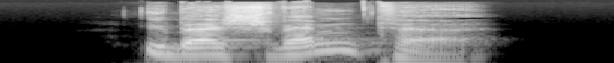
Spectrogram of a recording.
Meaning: inflection of überschwemmen: 1. first/third-person singular preterite 2. first/third-person singular subjunctive II
- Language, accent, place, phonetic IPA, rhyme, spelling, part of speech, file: German, Germany, Berlin, [ˌyːbɐˈʃvɛmtə], -ɛmtə, überschwemmte, adjective / verb, De-überschwemmte.ogg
